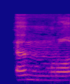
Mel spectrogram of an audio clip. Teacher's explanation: الميم الساكنه خلي بالك فيها غنه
